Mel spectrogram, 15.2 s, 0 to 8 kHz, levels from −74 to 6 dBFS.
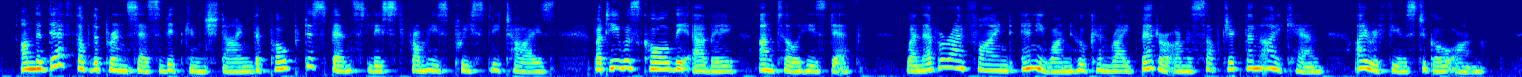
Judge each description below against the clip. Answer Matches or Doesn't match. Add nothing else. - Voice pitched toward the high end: Doesn't match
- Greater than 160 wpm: Matches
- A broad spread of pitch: Matches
